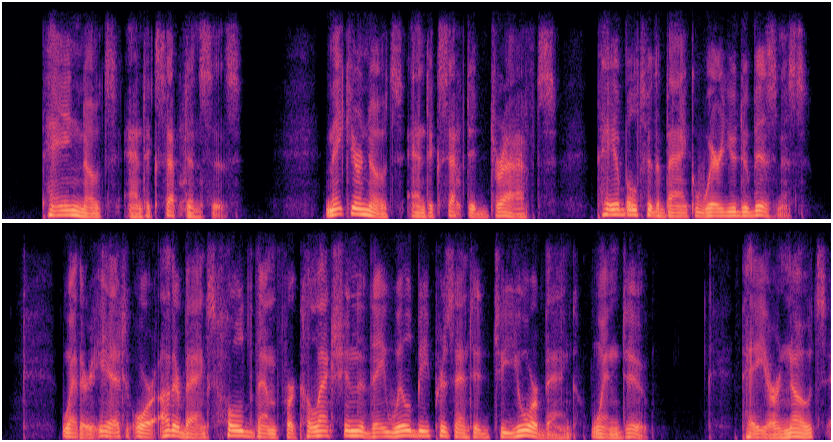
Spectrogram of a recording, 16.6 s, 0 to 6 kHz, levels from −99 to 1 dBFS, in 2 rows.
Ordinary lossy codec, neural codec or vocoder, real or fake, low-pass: Opus, 24 kbps; none; real; 5.4 kHz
